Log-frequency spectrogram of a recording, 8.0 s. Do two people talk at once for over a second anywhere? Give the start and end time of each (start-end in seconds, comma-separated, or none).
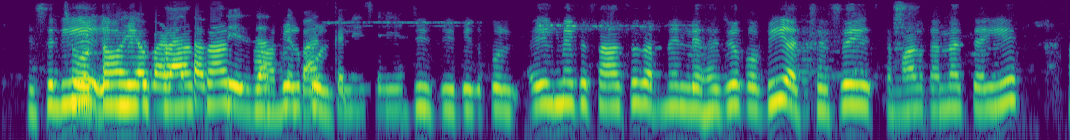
0.5-2.5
